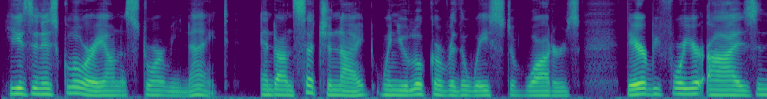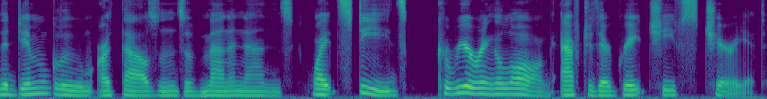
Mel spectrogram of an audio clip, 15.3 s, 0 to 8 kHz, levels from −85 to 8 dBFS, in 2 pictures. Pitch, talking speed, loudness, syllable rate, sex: 140 Hz, 170 wpm, -21 LUFS, 4.4 syllables/s, female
